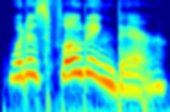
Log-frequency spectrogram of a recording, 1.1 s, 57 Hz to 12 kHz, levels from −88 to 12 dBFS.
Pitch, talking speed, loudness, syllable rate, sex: 270 Hz, 225 wpm, -16 LUFS, 5.8 syllables/s, female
